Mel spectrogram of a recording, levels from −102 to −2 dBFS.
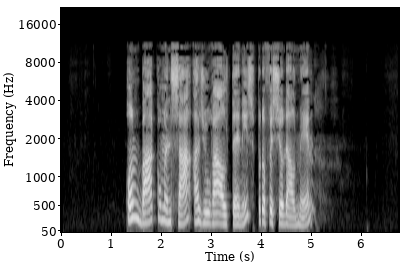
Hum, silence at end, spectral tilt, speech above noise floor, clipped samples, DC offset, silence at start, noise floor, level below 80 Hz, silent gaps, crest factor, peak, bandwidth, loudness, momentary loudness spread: none; 1.7 s; -2 dB/octave; 65 dB; under 0.1%; under 0.1%; 1.3 s; -85 dBFS; -68 dBFS; none; 20 dB; -4 dBFS; 11.5 kHz; -19 LUFS; 7 LU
